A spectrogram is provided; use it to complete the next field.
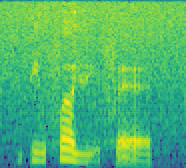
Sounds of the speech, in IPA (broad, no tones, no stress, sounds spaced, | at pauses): pʲ u f ɐ vʲ o̰ f ɛ̰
